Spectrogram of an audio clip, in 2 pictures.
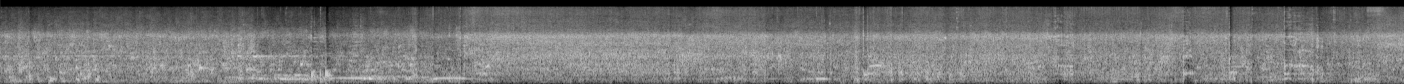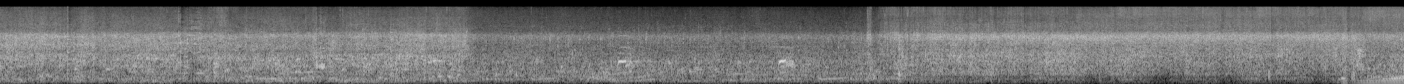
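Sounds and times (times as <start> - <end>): offal sizzling in a wok: 3.6 - 17.6, 23.2 - 28.0.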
